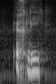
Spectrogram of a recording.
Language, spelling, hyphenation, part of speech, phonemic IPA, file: Dutch, ugli, ugli, noun, /ˈy.ɣli/, Nl-ugli.ogg
- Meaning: ugli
